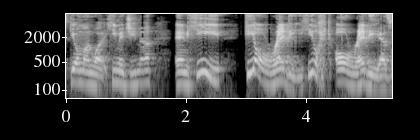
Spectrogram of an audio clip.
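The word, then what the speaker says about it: Gyomei Himejima: But they're fighting against I already forgot how to pronounce his name. It's Gyomon Himejima, and he already has like such a goddamn sick power too.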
